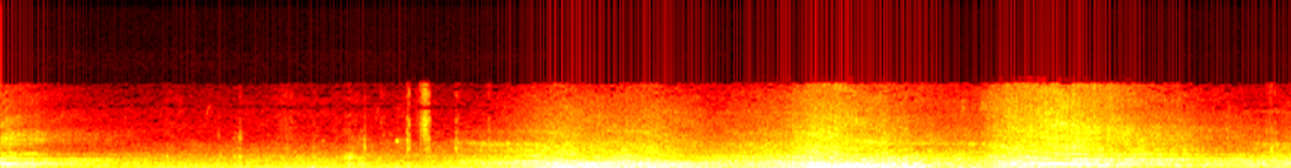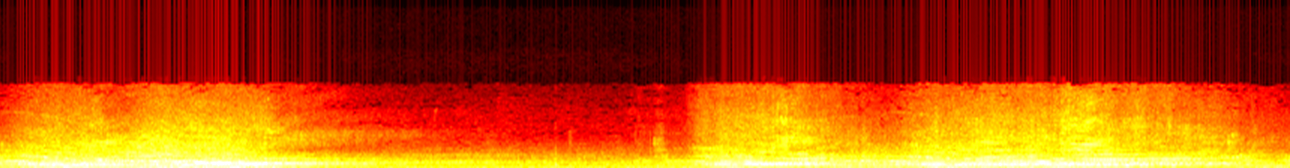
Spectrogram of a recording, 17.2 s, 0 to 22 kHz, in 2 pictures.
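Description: Race cars in the F1 24 video game scream down a straight at the Italy circuit, several engines rising and falling in pitch as they pass one after another, loud and continuous with repeated sweeping waves.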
